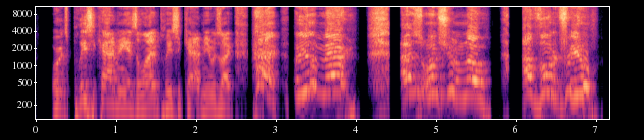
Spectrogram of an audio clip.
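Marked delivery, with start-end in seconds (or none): 2.7-7.0 very high-pitched, squeaky, blurted comedy-movie character voice. Doing a line from Police Academy: Bobcat Goldthwait voice. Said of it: "That's Bobcat Goldthwait".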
